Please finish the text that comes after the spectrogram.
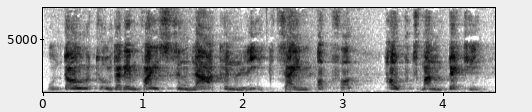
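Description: A sensation-hungry television reporter in a vintage radio play. His voice is forceful, sharp and fairly high. He announces a manhunt with theatrical emphasis and excited menace. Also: unhurried. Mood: excited, dramatic. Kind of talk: live manhunt commentary in 1970s radio drama.

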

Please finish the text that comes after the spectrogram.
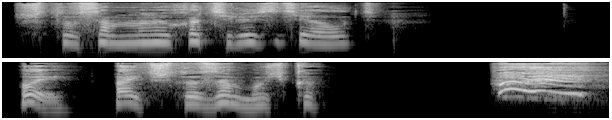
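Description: An actress playing an excitable, domineering old lady in a comic radio play, with a theatrical, bossy, exclaiming delivery. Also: fairly high pitch, slow pace, husky, dry recording, clean studio sound, heavily acted. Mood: bewildered, gushing. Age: older.

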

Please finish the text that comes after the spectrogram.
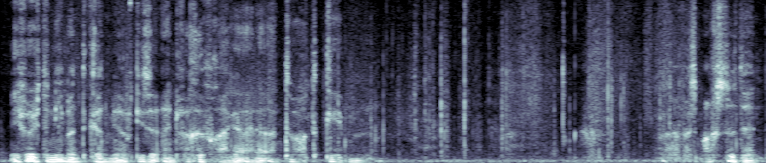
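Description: An actor playing an ailing, middle-aged writer and court official in a German radio play, halting and brooding, restless with self-doubt and sardonic. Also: male voice, low-pitched, noisy background.

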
